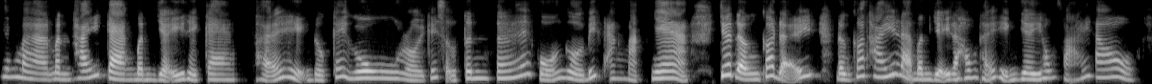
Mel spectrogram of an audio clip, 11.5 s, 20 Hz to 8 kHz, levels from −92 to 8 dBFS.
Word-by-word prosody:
Nhưng 285 -1 -4
mà 215 -6 0
mình 195 -1 -2
thấy 265 +9 0
càng 200 -5 +5
bình 190 -1 -1
dị 180 +2 +1
thì 190 -4 0
càng 190 -1 -2 0.3
thể 185 +10 0
hiện 245 -10 -2
được 175 -2 -3
cái 290 0 -2
gu 240 -1 +4
rồi 175 -6 -2
cái 260 +2 -4
sự 170 - -5
tinh 240 0 +1
tế 265 +10 0
của 175 -2 0
người 230 -7 0
biết 280 +9 -1
ăn 225 -2 -9
mặc 175 -2 -4
nha, 240 +1 +3 0.3
chứ 345 +2 +6
đừng 200 - +7
có 320 +1 +5
để 335 -2 +1 0.2
đừng 200 -2 +1
có 305 - -1
thấy 300 +5 0
là 325 - +2
bình 200 0 0
dị 195 - +3
là 195 - +1
hông 255 +3 -3
thể 240 +2 -3
hiện 195 - -3
gì, 200 -2 +3
hông 245 +2 -3
phải 295 +6 -7
đâu. 270 -8 -2
235 Hz, 225 wpm, -23 LUFS, 195-270 Hz, 0.3 s, đừng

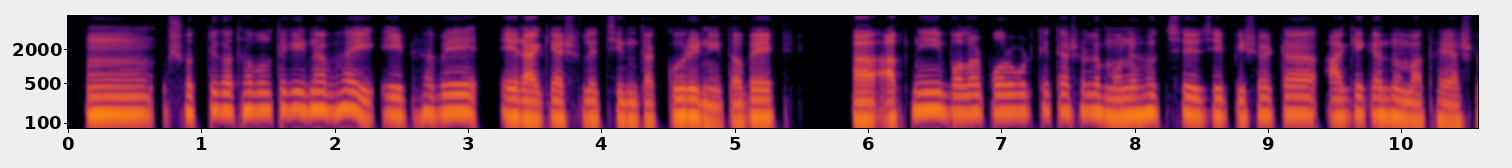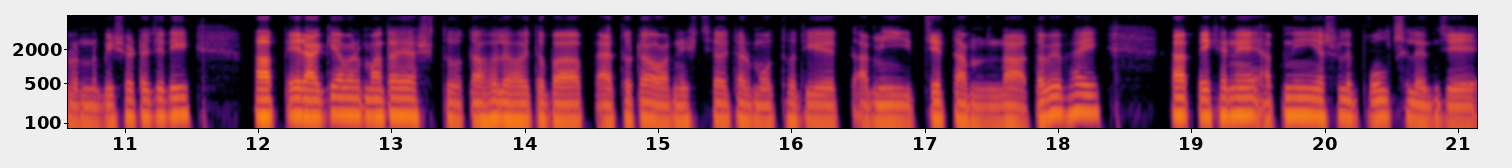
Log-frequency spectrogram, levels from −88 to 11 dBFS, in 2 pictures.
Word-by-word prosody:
উম 150 0 +3 0.3
সত্যি 155 +3 -3
কথা 170 0 -1
বলতে 175 +1 -2
কি - - +1
না 180 - +3
ভাই, 180 -1 +2 0.3
এভাবে 145 +3 -2 0.5
এর 135 - +3
আগে 120 +1 0
আসলে 125 0 -5
চিন্তা 115 -2 -2 0.2
করিনি। 135 -6 +3
তবে, 110 +5 +1 0.7
আ - - +5 0.3
আপনি 170 +7 -3 0.2
বলার 155 +1 +1
পরবর্তীতে 160 +1 -2
আসলে 165 +1 -2
মনে 135 +2 +2
হচ্ছে 150 -1 -2 0.2
যে 140 - 0 0.2
বিষয়টা 140 +3 -3 0.4
আগে 135 +3 -2
কেন 140 -1 0 0.2
মাথায় 110 0 -3
আসলো 105 +1 -6
না। 100 - -3
বিষয়টা 125 +5 -2
যদি 140 +1 +2 0.6
আ - - +11 0.2
এর 140 - +8
আগে 130 +3 0
আমার 140 -1 +2
মাথায় 140 +1 +3
আসত, - - -9 0.2
তাহলে 115 +1 +2
হয়তোবা 110 0 0 0.3
এতটা 115 +3 -2
অনিশ্চয়তার 105 +2 -3
মধ্য 100 +3 -5
দিয়ে 105 -1 0 0.3
আমি 105 0 -1 0.3
যেতাম 115 -2 +1 0.2
না। 105 - +3 0.2
তবে 130 +5 +2
ভাই, 160 0 +2 0.7
আপ 145 - +5
এখানে 140 +1 +2 0.2
আপনি 140 +4 -1 0.2
আসলে 130 0 -2
বলছিলেন 125 -4 -2
যে, 100 -1 +1
130 Hz, 150 wpm, -25 LUFS, 115-150 Hz, 0.7 s, আ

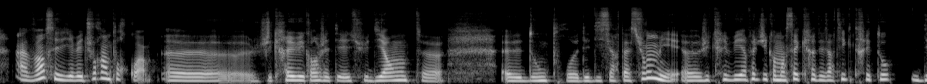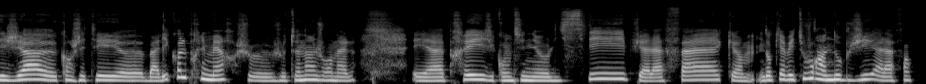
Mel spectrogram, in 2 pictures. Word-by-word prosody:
Avant, 210 +7 +3
c'est 255 -6 0
il 210 - +3
y - - +3
avait 190 0 +3
toujours 265 +9 -3
un 265 - +5
pourquoi. 245 - -5
Heu, 170 -2 -1
j'écrivais 190 +5 +2
quand 180 0 0
j'étais 175 -1 -1
étudiante, 180 +2 0
heu 150 -2 -4 0.6
heu 165 -1 +2
donc 170 +2 0
pour 160 -2 -3
des 165 +1 -1
dissertations, 180 - -1
mais 220 - +4
heu, 180 0 0
j'écrivais 205 +4 0
en - - -1
fait, 250 - 0
j'ai 230 0 -2
commencé 210 +2 +2
à - - +4
écrire 230 0 -3
des 195 -1 -2
articles 220 +3 -3
très 220 - -4
tôt. 230 +1 -2
Déjà, 200 +2 +3
heu, - - -1
quand 200 +2 -3
j'étais, 195 +1 +1
heu, 175 -1 0
bah, 170 0 -2
à - - 0
l'école 320 - +1
primaire, 225 -5 +1
je 175 -4 -5
je 175 +1 -4
tenais 195 +4 +1
un 215 - +3
journal 185 -1 -2 0.6
et 175 0 -2
après, 220 +6 +2
j'ai 185 - -3
continué 180 0 +1
au 175 - +1
lycée, 255 +9 -1
puis 190 - -6
à 160 - -1
la 165 +1 -2
fac, 210 +3 -2
hem 170 -3 -3
donc 195 +2 -1
il - - +1
y - - +4
avait 220 -1 +2
toujours 265 +4 +2
un 215 -2 +6
objet 215 +2 +1
à 205 - -3
la 180 0 -1
fin 195 +3 -8
190 Hz, 215 wpm, -19 LUFS, 175-220 Hz, 0.6 s, un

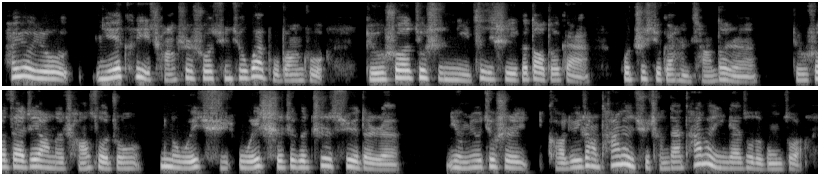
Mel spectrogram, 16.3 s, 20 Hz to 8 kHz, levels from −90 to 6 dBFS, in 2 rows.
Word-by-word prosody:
还 255 - +1
有 265 -1 +7
有 205 -4 +4 0.2
你 200 +1 -2
也 255 +3 +8
可 260 - -6
以 235 -5 +5
尝 175 -2 -7
试 225 +2 -1
说 210 0 +1
寻 210 0 -4
求 220 +2 -1
外 260 +2 +6
部 165 - -7
帮 160 +1 -4
助。 155 -6 -4 0.4
比 - - -6
如 185 +1 +4
说 225 +2 +6
就 230 +1 +3
是 200 -3 -5
你 175 -3 -3
自 215 - -3
己 195 - -1
是 185 0 -2
一 - - +2
个 185 +2 +1
道 190 -1 +3
德 170 0 -2
感， - - -4 0.3
或 190 - -1
秩 185 +3 -3
序 195 -2 -2
感 165 -1 -4
很 150 -3 -7
强 140 +1 -9
的 180 0 0
人， 130 -3 -3 0.4
比 170 - -7
如 165 - -5
说 200 - 0
在 195 0 +4
这 205 +3 0
样 190 -3 +2
的 165 -1 -5
场 160 0 -5
所 175 -2 +1
中， 160 0 -4 0.2
那 220 - +2
么 200 -3 +3
维 175 +1 +3
持 180 - -5
维 185 +3 +3
持 195 -3 0
这 200 +2 -1
个 190 -1 +1
秩 225 +5 0
序 205 -3 +1
的 165 -2 0
人， 135 -2 -1 0.4
有 185 -2 -2
没 170 +2 -4
有 195 - -1
就 210 +2 +1
是 180 -3 0 0.3
考 155 - -4
虑 185 +5 0
让 215 -1 +1
他 250 +6 0
们 270 -3 +6
去 185 -3 -6
承 160 -2 -8
担 175 +1 -3
他 275 +8 +1
们 260 -9 +3
应 170 - -6
该 165 -1 -2
做 165 +1 -4
的 150 - -2
工 145 +1 -3
作， - - -5
185 Hz, 300 characters per minute, -23 LUFS, 165-210 Hz, 0.4 s, 也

